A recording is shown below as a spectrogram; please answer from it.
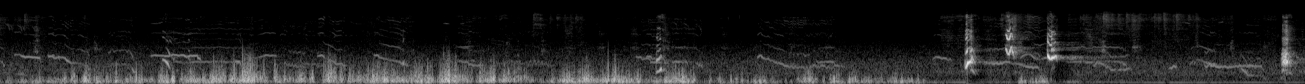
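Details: Puppies whine softly in a continuous, uneven stream of thin wavering cries over low rustling; near the end the background quiets and three louder, sharper yelps stand out.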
